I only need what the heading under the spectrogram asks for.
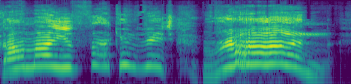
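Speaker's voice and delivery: very high, very loud, slow, shrill yell, stretched out. Retelling yelling at a game character: retelling yelling at the game. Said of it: "I used to fucking yell at that".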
